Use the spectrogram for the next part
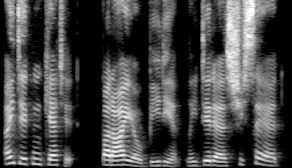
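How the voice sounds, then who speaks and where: A woman narrating a romance story in a steady, even storytelling voice. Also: medium pitch, moderate pace. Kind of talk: scripted audiobook narration.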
